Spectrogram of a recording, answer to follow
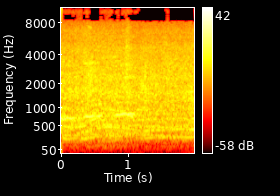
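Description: Several winged sprint cars' engines running hard on a dirt oval, their pitch wavering up and down as they go through the turns.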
